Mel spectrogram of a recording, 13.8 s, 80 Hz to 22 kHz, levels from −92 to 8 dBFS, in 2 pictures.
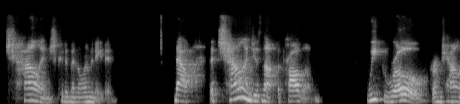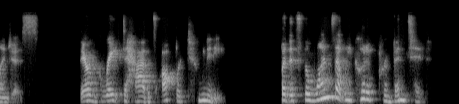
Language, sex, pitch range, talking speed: English, female, 195-255 Hz, 140 wpm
